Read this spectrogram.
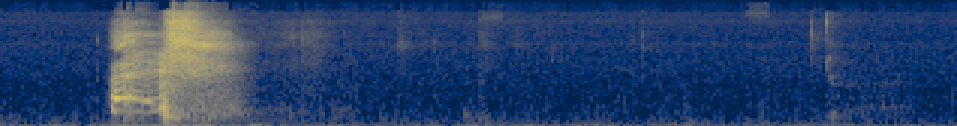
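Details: Adult with recurring mild colds, not very stuffy but sneezy: a brief in-breath, then a single loud sneeze, then quiet; sneeze with a common cold.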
